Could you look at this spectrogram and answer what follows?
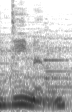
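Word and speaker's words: Daemon: It's spelled Damon, but they say demon.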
